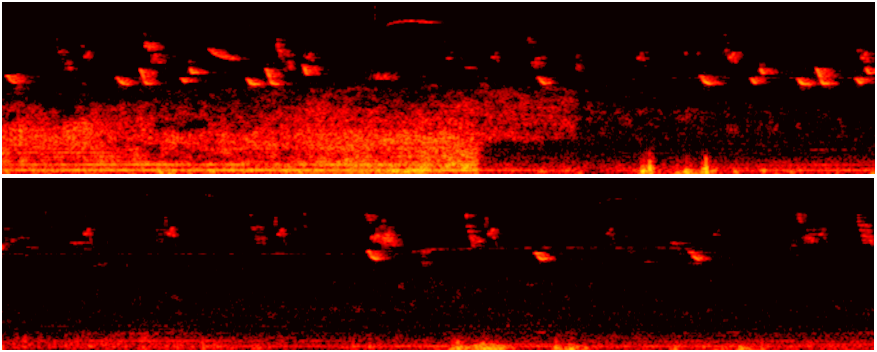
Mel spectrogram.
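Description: Small birds calling in short, high chirps, over and over. For the first five seconds a steady low hum and rush sits under them, then stops abruptly. A few low thumps follow shortly after.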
